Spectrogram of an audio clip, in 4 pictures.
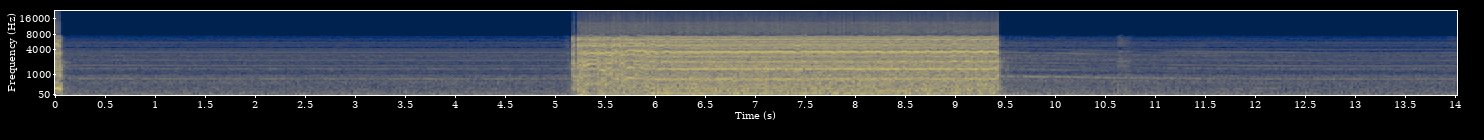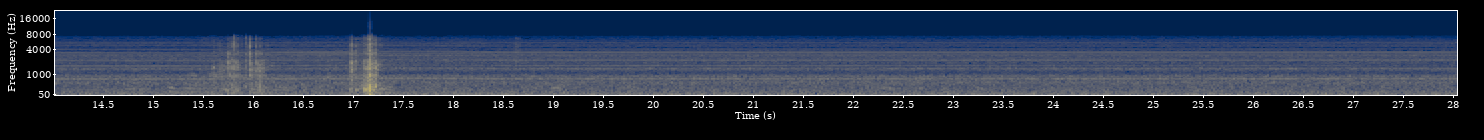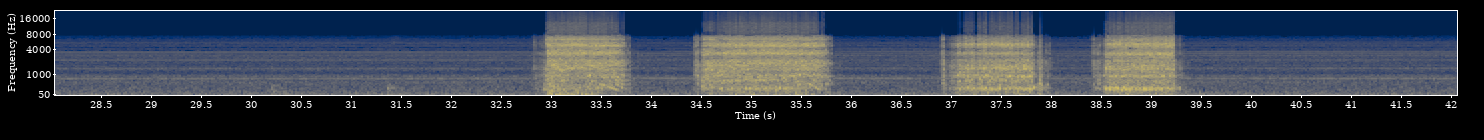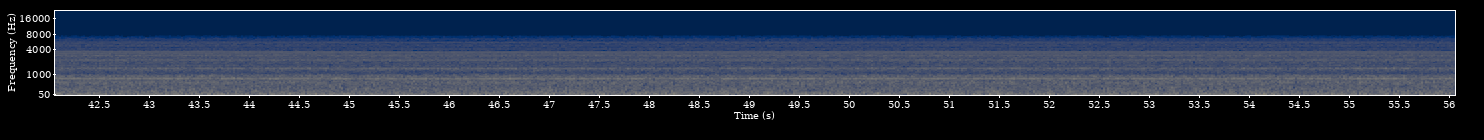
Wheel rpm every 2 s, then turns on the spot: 10, 0, 50, 190, 140, 0, 0, 0, 0, 0, 0, 0, 0, 0, 0, 0, 40, 80, 40, 30, 0, 0, 0, 0, 0, 0, 0, 0.
none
